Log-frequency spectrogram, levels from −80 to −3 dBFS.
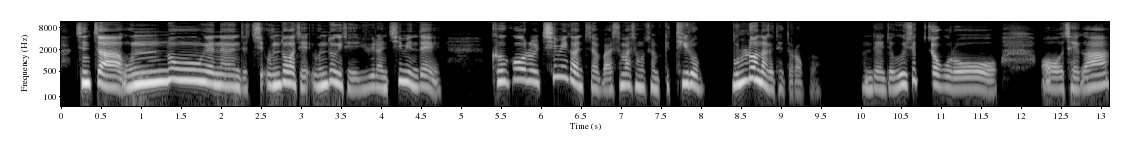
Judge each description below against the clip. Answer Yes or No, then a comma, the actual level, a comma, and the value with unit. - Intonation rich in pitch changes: Yes, wide, 6.2 semitones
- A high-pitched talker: Yes, high, 205 Hz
